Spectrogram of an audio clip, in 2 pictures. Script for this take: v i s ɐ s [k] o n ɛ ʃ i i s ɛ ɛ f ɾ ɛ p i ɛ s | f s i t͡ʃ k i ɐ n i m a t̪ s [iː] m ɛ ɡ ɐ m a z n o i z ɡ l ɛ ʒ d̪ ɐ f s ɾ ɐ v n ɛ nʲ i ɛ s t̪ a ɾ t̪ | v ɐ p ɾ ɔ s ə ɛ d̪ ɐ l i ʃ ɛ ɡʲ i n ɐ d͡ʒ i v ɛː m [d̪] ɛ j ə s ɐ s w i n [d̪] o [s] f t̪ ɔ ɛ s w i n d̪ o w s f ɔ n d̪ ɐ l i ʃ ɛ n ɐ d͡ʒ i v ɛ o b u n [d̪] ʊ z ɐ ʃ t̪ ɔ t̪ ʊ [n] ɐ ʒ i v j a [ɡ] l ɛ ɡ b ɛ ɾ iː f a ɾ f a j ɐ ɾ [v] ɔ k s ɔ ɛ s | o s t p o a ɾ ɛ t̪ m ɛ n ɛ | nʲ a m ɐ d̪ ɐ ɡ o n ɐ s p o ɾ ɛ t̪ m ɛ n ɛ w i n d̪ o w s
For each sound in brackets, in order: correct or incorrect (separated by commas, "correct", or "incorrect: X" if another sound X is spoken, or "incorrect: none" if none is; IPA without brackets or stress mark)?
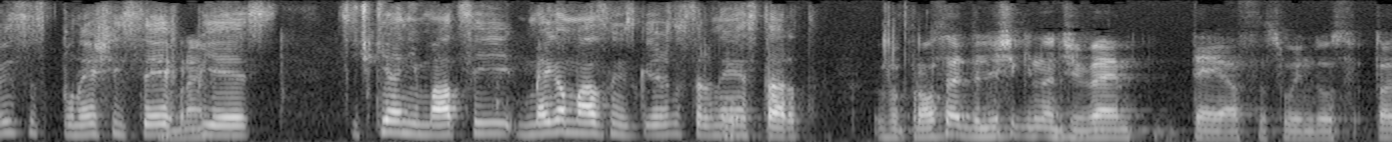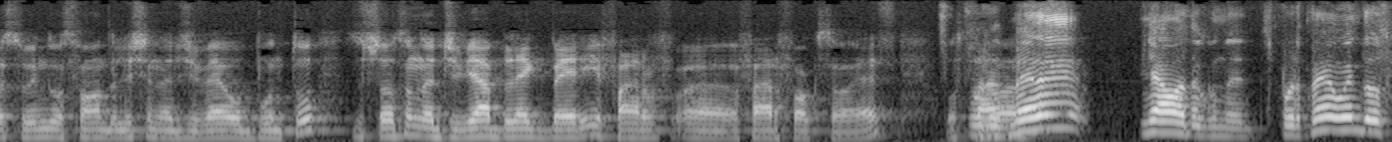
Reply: incorrect: p, correct, incorrect: t̪, correct, correct, incorrect: t̪, correct, incorrect: b, incorrect: f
